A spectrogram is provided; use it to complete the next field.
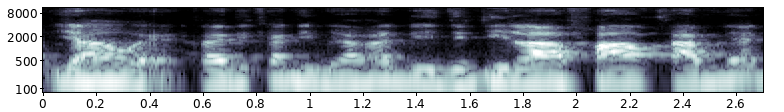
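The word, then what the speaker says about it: Yahweh: tadi yang pronounciation di pronounciationnya yhwh itu di pronounciationnya yahwe Tadi kan dibilangkanilfalkannya diucapkannya yahwe Oh ya betul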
